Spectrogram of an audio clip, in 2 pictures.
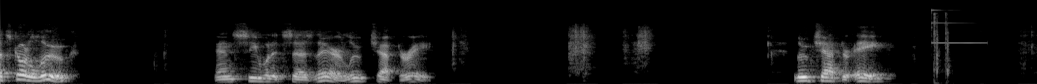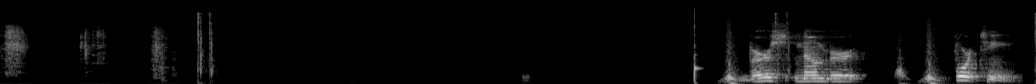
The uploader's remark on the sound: Sermon delivered at Pilgrim Baptist Church on Thursday, December 17, 2020, at 10 am.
